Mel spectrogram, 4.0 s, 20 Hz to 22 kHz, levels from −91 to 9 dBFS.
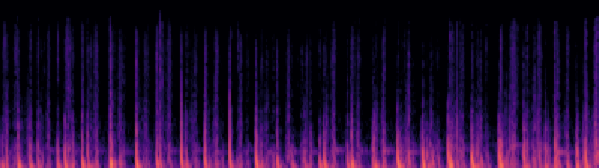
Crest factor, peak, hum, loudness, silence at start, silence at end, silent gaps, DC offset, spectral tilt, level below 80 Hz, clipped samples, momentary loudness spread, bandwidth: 20 dB; -16 dBFS; none; -37 LUFS; 0 s; 0 s; none; under 0.1%; -8.5 dB/octave; -38 dBFS; under 0.1%; 6 LU; 13.5 kHz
